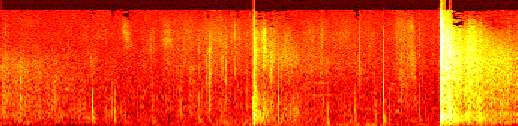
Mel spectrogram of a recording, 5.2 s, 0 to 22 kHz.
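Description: Consumer (class F2) aerial fireworks. The echo of a burst dies away, a sharp report comes about two and a half seconds in, and a loud bang follows just over four seconds in, its echo rolling away.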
